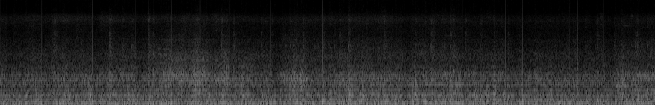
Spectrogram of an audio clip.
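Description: Odakyu Odawara Line electric commuter train running along the track, heard from inside the front car: a steady rumble of wheels on rails with scattered light clicks.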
